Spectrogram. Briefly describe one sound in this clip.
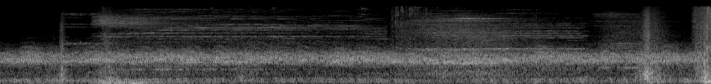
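A magical beam hums and shimmers with a high, glassy ring.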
